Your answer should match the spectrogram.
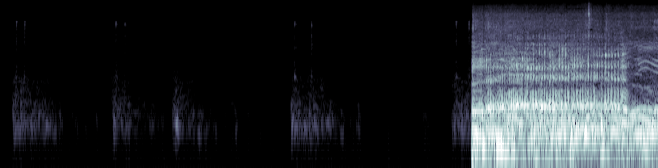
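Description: A few faint, widely spaced clicks in near silence, then near the end a loud, rushing noise cuts in suddenly: the soundtrack of an outdoor field video starting to play.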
